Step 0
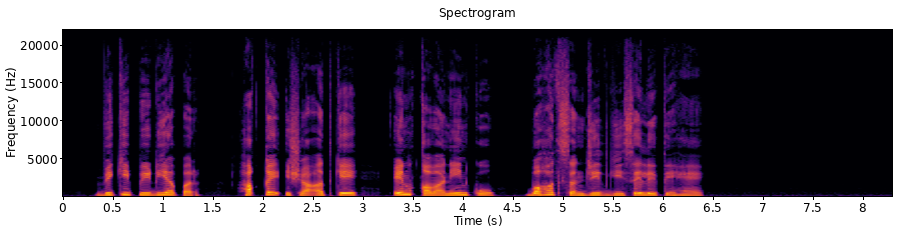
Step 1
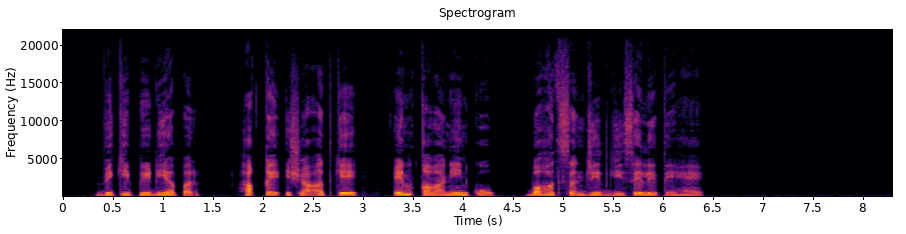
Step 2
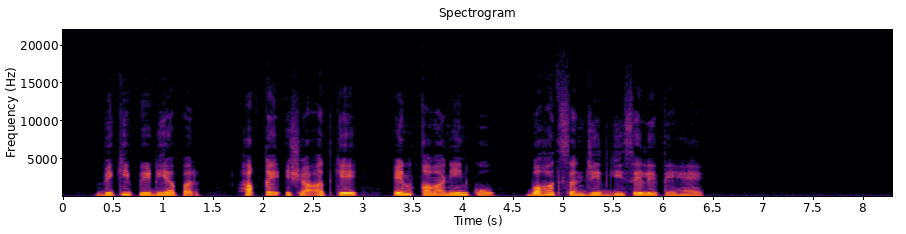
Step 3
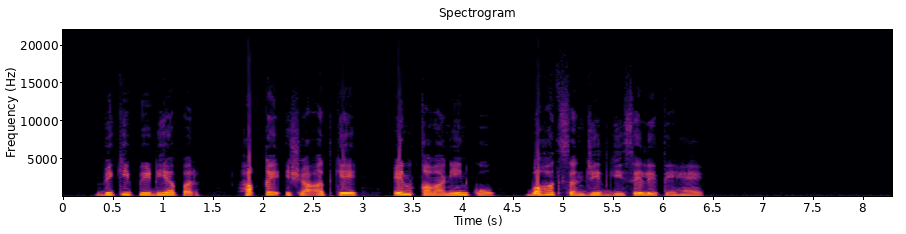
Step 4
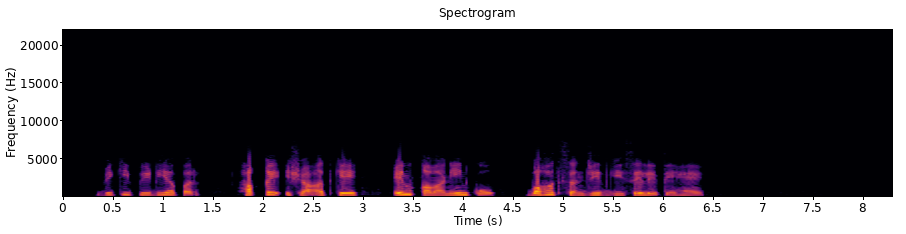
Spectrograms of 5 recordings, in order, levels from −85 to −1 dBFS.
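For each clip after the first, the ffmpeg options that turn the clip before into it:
ffmpeg -i in.wav -af "aecho=1:1:4.4:0.39,volume=-5.5dB" out.wav
ffmpeg -i in.wav -af "lowpass=frequency=1500:poles=1,volume=5.5dB" out.wav
ffmpeg -i in.wav -af "asoftclip=type=hard:threshold=-9dB,volume=-2.5dB" out.wav
ffmpeg -i in.wav -af "dynaudnorm=framelen=470:gausssize=5:maxgain=10dB,highpass=frequency=270:width=0.5412,highpass=frequency=270:width=1.3066,equalizer=frequency=400:width_type=q:width=4:gain=-9,equalizer=frequency=1000:width_type=q:width=4:gain=-5,equalizer=frequency=1500:width_type=q:width=4:gain=-6,equalizer=frequency=2500:width_type=q:width=4:gain=-3,lowpass=frequency=3800:width=0.5412,lowpass=frequency=3800:width=1.3066,volume=-7.5dB" out.wav

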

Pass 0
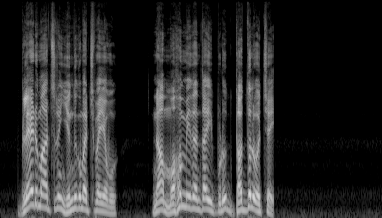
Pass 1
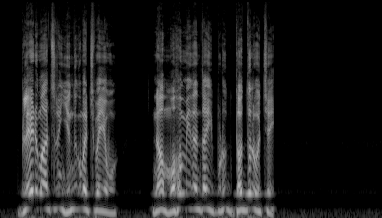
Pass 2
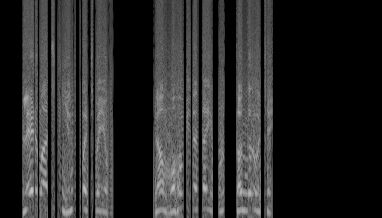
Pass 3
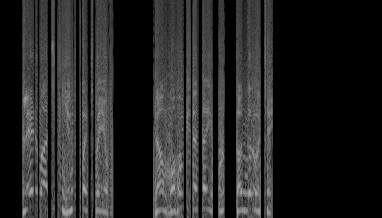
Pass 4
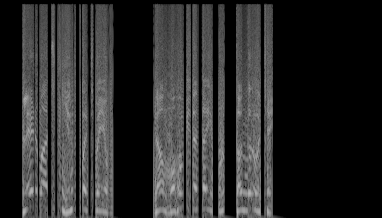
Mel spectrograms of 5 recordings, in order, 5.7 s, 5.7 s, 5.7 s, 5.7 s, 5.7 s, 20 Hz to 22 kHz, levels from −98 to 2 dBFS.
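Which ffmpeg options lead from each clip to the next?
ffmpeg -i in.wav -af "afftfilt=real='re*(1-between(b*sr/4096,190,470))':imag='im*(1-between(b*sr/4096,190,470))':win_size=4096:overlap=0.75,volume=-7dB" out.wav
ffmpeg -i in.wav -af "acrusher=bits=5:mix=0:aa=0.000001" out.wav
ffmpeg -i in.wav -af "acompressor=threshold=-35dB:ratio=10,volume=1dB" out.wav
ffmpeg -i in.wav -af "volume=5.5dB" -ar 48000 -c:a libopus -b:a 256k out.opus

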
